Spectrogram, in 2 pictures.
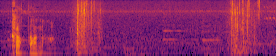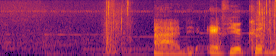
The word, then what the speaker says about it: katana: are a lot harder Katana for example is incorrectly pronounced by many English speaking speakers and it's a fairly small difference in pronunciation mostly what English speakers says is Katana which is not correct the correct one is Katana and if you could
